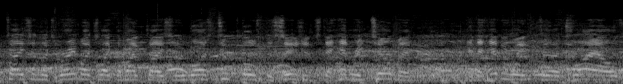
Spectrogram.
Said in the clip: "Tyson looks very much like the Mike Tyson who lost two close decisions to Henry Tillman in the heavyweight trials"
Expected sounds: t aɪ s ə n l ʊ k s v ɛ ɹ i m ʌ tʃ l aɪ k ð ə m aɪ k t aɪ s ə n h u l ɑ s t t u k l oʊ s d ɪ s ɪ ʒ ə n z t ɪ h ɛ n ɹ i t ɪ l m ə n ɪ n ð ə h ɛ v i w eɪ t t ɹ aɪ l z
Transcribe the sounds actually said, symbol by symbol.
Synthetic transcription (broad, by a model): t aɪ s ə n l ʊ k s v ɛ ɹ i m ʌ tʃ l aɪ k ð ə m aɪ k t aɪ s ə n h u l ɑ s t t u k l oʊ s d ɪ s ɪ ʒ ə n z t ɪ h ɛ n ɹ i t ɪ l m ə n ɪ n ð ə h ɛ v i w eɪ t t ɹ aɪ l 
